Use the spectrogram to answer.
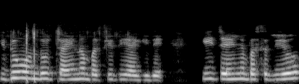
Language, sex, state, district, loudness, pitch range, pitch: Kannada, female, Karnataka, Dharwad, -18 LUFS, 230-260 Hz, 245 Hz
